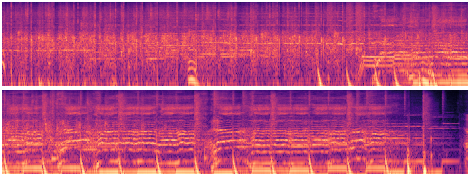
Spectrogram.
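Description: A crowd claps loudly and steadily for about five seconds; then upbeat music with a pulsing bass line starts over the fading applause and carries through to the end.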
